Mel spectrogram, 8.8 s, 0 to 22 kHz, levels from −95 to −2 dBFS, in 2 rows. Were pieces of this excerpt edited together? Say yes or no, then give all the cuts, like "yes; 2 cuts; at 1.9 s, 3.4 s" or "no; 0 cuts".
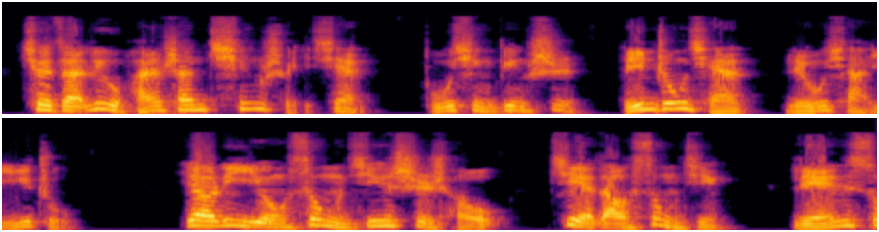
yes; 1 cut; at 3.0 s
